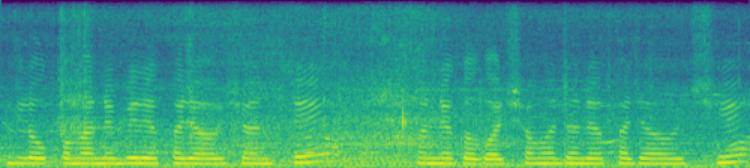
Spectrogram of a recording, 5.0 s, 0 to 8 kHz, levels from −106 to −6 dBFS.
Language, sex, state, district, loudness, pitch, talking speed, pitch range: Odia, male, Odisha, Khordha, -14 LUFS, 245 Hz, 95 wpm, 240-250 Hz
